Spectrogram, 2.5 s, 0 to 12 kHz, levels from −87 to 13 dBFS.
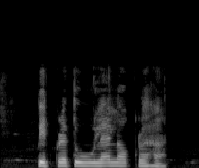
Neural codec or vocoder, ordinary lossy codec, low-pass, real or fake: none; AAC, 64 kbps; 7.2 kHz; real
